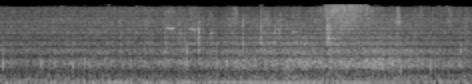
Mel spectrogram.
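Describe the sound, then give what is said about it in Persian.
Heavy truck engines rumble loudly and steadily, a deep continuous drone with mechanical whine as the trucks pull away heading toward a house, with no voices. “بله قربان، کامیونا دارم میرن سمت خونه آقای پرادان.”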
